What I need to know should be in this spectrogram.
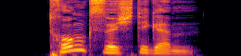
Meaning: strong dative masculine/neuter singular of trunksüchtig
- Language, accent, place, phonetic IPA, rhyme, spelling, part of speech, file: German, Germany, Berlin, [ˈtʁʊŋkˌzʏçtɪɡəm], -ʊŋkzʏçtɪɡəm, trunksüchtigem, adjective, De-trunksüchtigem.ogg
